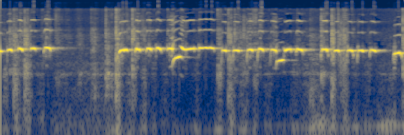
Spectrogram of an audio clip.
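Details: White-rumped shama song of high, thin sustained whistles with sharp clicking notes in between, delivered in quick bursts over a low hum.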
